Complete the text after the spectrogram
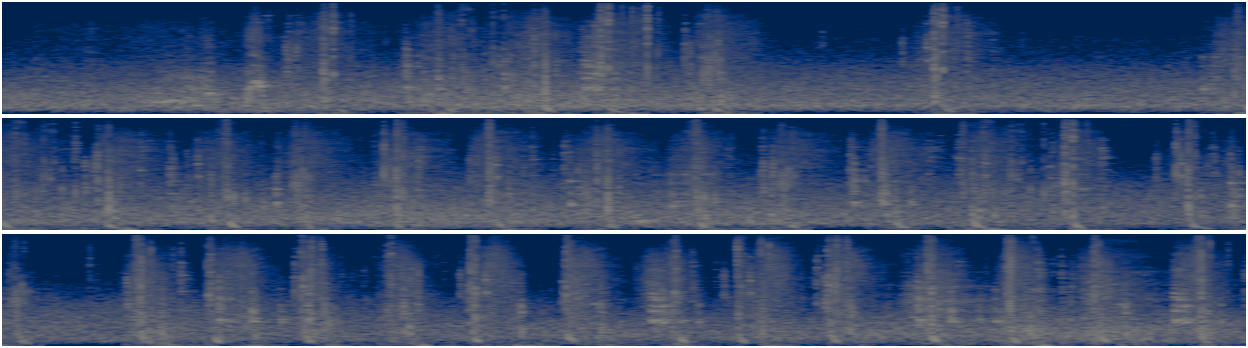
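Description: Footsteps crunch on ice and snow.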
